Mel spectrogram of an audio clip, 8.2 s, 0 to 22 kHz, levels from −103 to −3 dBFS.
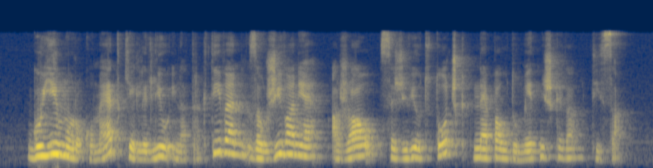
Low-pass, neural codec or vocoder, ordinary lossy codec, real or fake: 10.8 kHz; none; none; real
